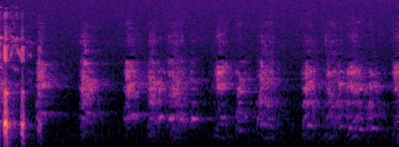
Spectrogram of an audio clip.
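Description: Dogs barking and yipping in short bursts, repeated irregularly about twice a second.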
